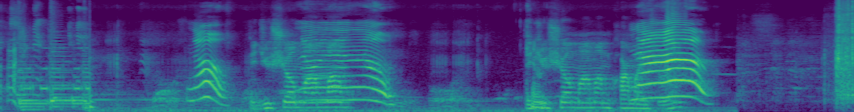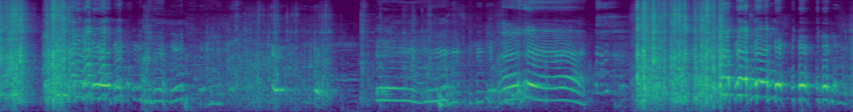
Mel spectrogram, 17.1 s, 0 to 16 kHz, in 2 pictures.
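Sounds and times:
baby laughing: 9.0 - 14.8, 15.5 - 17.0.

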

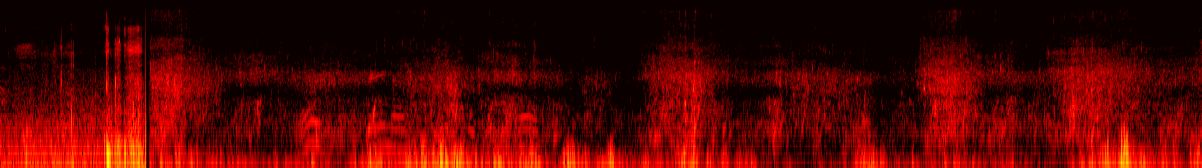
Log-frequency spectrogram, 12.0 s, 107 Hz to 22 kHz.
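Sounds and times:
wind gusting across microphone: 0.0 - 12.0
small waves lapping: 1.5 - 12.0.

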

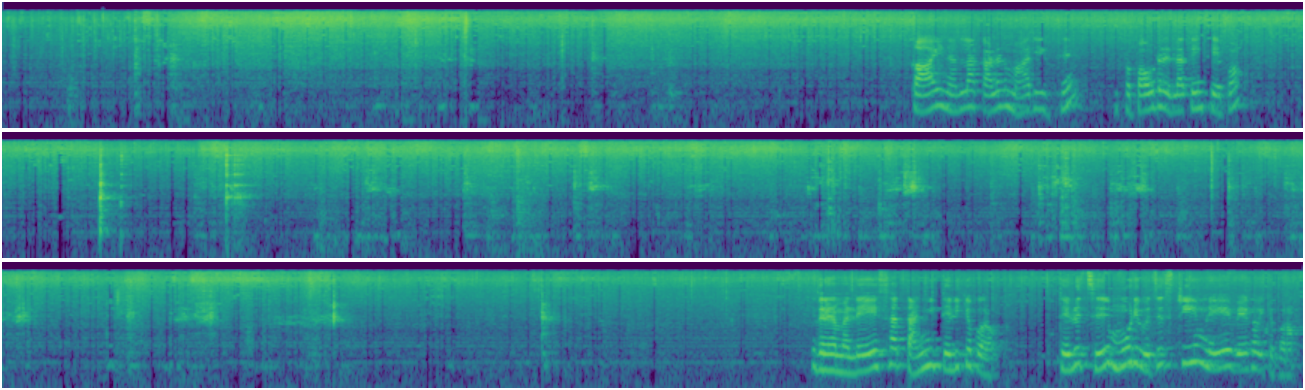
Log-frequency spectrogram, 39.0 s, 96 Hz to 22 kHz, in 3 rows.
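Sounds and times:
oil sizzling: 0.0 - 39.0
metal spatula scraping clay pot: 21.0 - 22.4, 23.3 - 24.6, 25.3 - 26.4, 27.0 - 29.5.

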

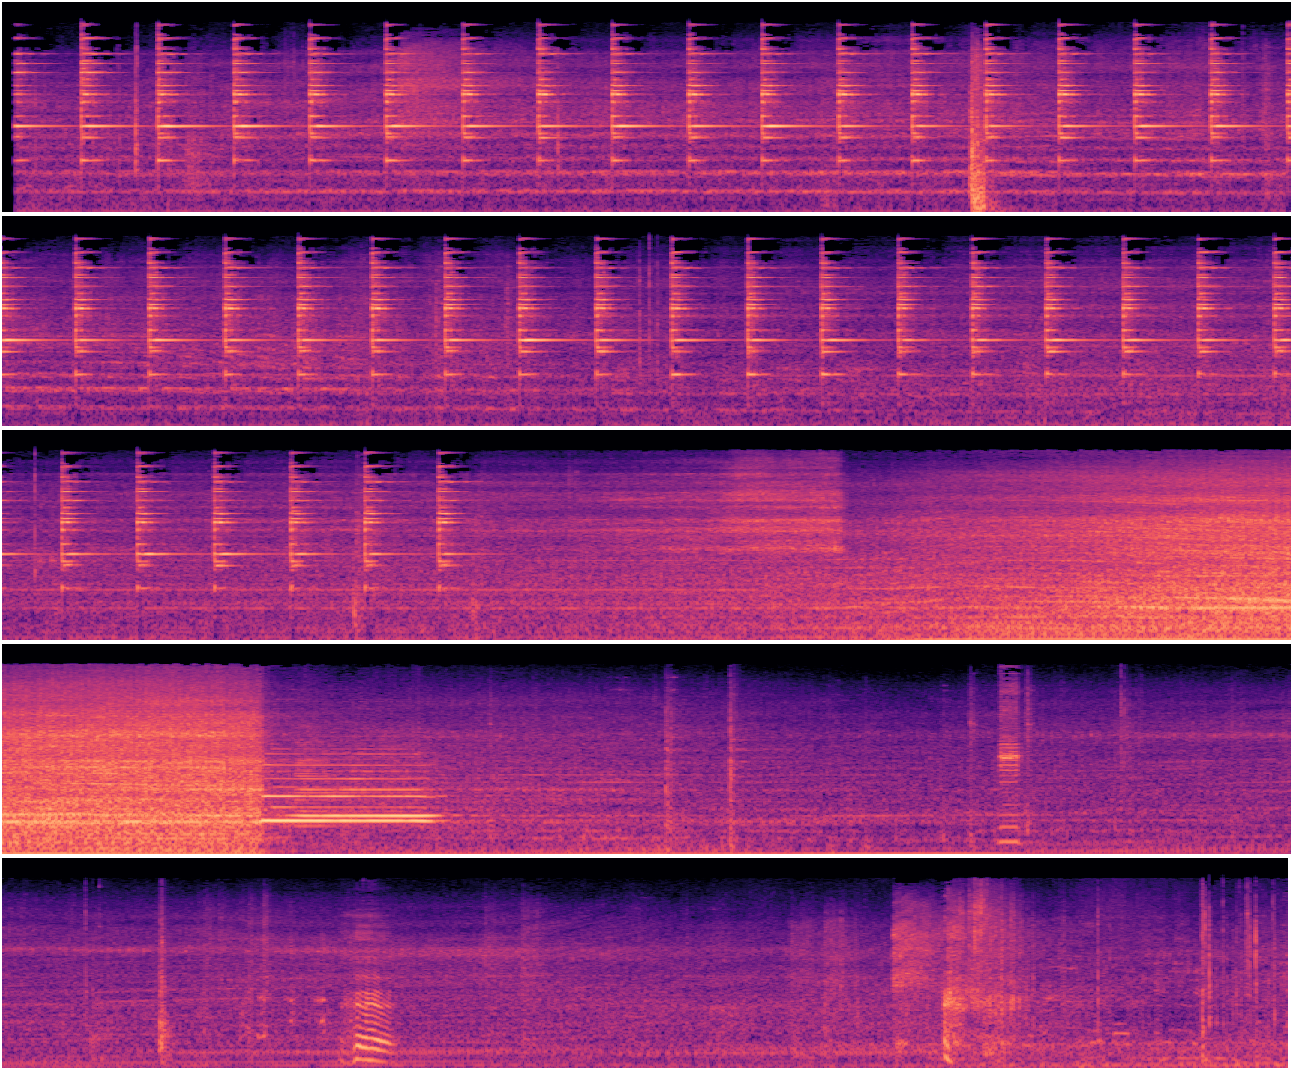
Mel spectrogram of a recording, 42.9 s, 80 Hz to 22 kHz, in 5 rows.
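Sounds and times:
level crossing warning bell: 0.1 - 20.9
train rumbling: 0.1 - 42.9
train horn: 27.0 - 29.1, 32.4 - 32.7.

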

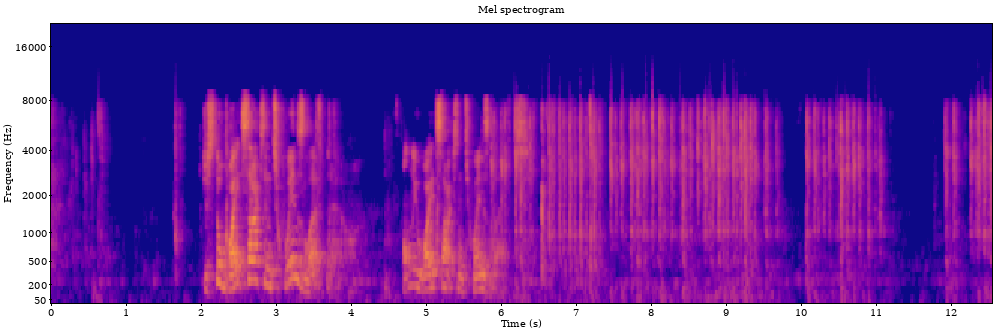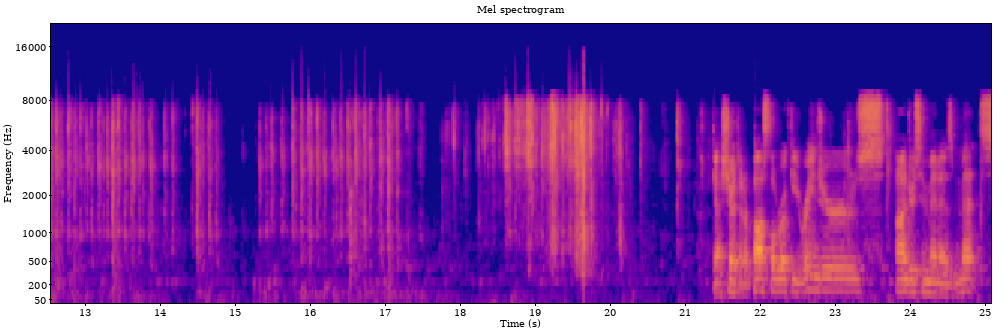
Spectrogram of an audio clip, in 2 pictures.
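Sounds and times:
typing on computer keyboard: 5.8 - 11.2, 11.9 - 18.1.

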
